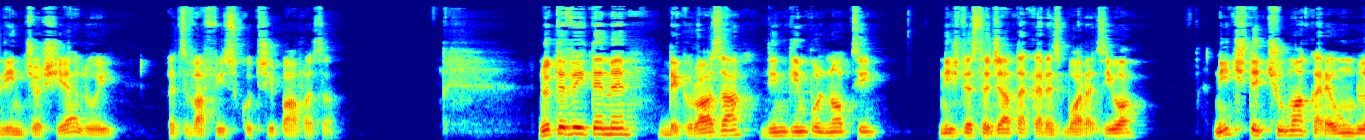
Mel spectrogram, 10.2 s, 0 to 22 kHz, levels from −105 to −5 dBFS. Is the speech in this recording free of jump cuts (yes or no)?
yes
